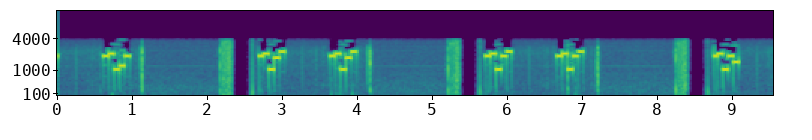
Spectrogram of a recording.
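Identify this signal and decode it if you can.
Five-tone selective call (ZVEI), heard as quick runs of five tones, tones of about 70 ms. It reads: 89138 89170 89170 89180 89180 89185
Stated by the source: ZVEI five-tone selective call received on SDR, from the Feuerwehr Orlamünde (fire brigade) audio server.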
